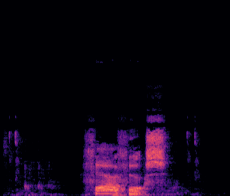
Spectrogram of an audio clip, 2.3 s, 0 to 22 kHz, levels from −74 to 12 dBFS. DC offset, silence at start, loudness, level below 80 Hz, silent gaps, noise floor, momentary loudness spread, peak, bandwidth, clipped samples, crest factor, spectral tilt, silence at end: under 0.1%; 0.85 s; -14 LUFS; -62 dBFS; none; -51 dBFS; 11 LU; -2 dBFS; 9.6 kHz; under 0.1%; 16 dB; -2.5 dB/octave; 0.65 s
